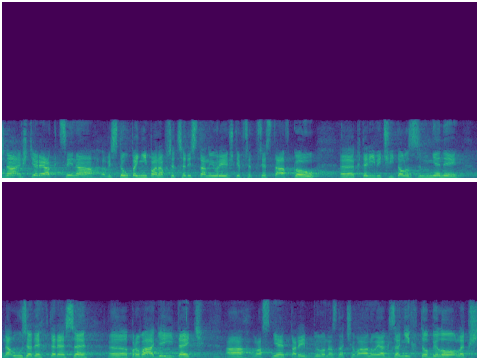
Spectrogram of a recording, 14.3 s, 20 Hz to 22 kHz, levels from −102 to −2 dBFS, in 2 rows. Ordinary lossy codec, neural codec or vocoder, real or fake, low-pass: MP3, 64 kbps; none; real; 7.2 kHz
